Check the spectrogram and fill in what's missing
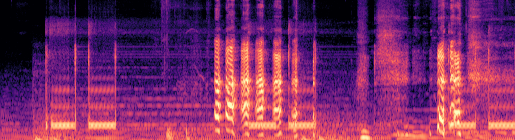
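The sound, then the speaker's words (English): A few short, steady telephone dialing tones beep as someone phones a friend, followed by choppy bursts of voiced sound, like stifled laughter, with more phone tones faintly heard. “I'm going to phone a friend. going to phone this person.”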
